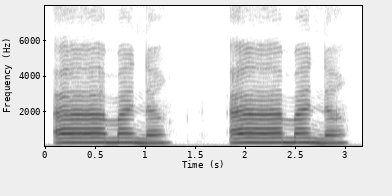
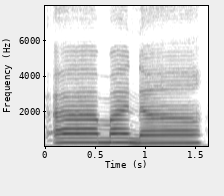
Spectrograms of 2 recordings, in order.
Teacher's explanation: حمزہ کے اوپر فتحہ ہے اور اس کے بعد یہ دیکھیں خالی الف آ رہی ہے، تو آپ نے اس کو 2 کاؤنٹس پڑھنا ہے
